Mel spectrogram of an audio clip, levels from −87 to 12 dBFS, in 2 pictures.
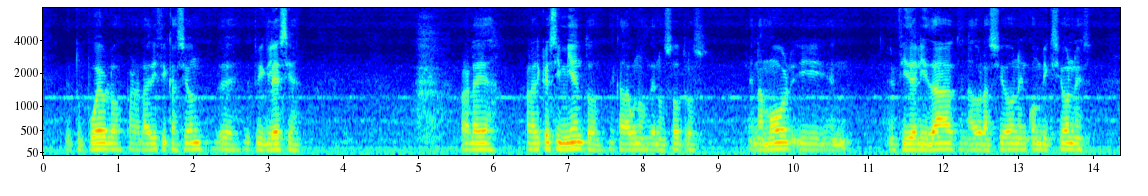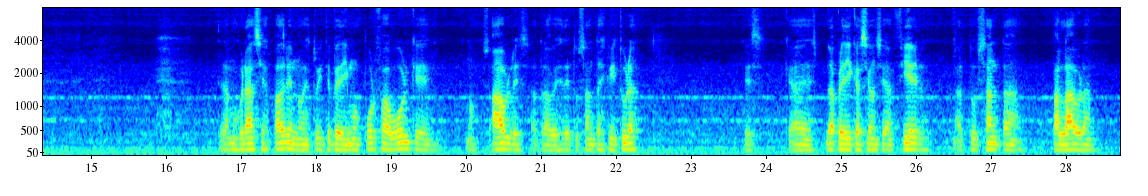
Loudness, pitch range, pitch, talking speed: -24 LUFS, 115-125 Hz, 120 Hz, 125 wpm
